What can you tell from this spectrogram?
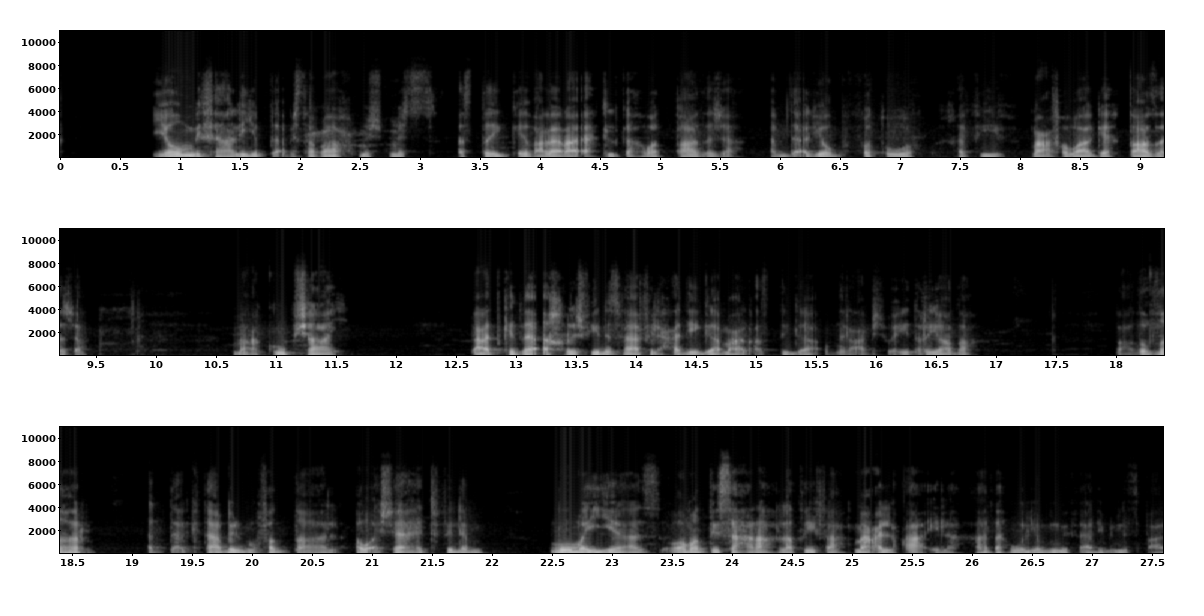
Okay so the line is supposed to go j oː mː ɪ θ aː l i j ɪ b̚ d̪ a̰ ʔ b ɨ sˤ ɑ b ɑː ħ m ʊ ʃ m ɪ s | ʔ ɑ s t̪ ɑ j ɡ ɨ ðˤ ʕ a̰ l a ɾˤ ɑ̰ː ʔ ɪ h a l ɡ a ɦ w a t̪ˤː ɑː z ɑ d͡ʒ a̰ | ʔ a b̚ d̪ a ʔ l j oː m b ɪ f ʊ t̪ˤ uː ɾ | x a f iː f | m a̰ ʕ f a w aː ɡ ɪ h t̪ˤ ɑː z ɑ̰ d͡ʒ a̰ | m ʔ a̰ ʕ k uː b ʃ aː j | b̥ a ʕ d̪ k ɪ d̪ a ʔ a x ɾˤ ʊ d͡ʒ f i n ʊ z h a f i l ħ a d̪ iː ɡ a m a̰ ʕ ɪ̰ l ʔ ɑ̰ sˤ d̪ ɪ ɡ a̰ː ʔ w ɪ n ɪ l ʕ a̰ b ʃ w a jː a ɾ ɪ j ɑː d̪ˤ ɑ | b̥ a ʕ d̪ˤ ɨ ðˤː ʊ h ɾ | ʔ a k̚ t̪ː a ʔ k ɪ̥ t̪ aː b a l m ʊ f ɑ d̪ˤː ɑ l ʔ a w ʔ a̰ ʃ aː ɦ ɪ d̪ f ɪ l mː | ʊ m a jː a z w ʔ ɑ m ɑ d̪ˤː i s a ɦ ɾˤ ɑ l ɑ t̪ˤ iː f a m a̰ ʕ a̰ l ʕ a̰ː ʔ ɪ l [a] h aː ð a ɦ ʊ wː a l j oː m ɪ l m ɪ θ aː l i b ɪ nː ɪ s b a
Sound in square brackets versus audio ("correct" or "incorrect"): correct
